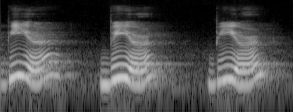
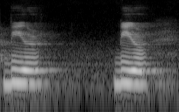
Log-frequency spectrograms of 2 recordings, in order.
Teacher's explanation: en British ocupan mucho el diptongo ye, por ejemplo, ye, que en American se reemplaza por la schwa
